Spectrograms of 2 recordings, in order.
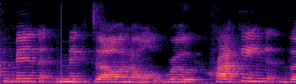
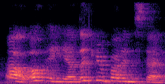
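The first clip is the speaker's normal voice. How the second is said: usual speaking voice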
